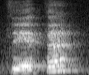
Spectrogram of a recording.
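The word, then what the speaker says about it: θῆτα: Eta, teta, teta, TH, think.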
